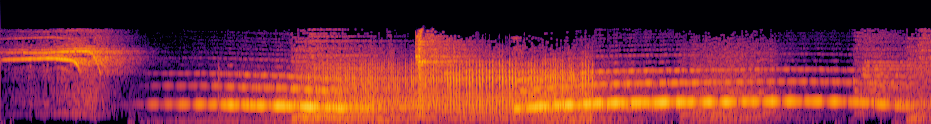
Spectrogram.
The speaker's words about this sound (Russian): А ну-ка, заткните уши. Зачем? А потому что от драконьего свиста запросто можно оглохнуть. Сейчас буду свистеть. Ой. Пыхалка вылетел на балкон, надулся и как свистнет.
